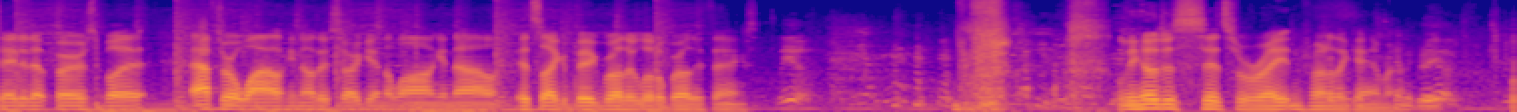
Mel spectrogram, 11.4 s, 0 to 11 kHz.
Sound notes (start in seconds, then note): 6.4 all laughing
